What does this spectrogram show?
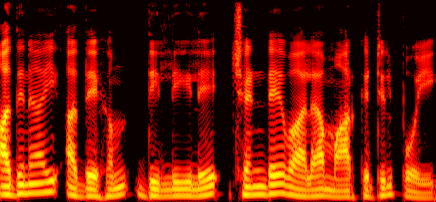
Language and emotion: Malayalam, neutral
